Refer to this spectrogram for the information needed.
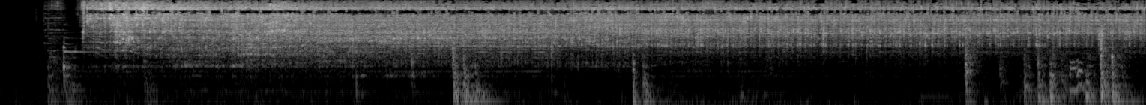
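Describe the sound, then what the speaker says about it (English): Hot olive oil left from frying plantain is drained, giving a continuous hiss and sizzle with scattered clinks and knocks of the pan, close and fairly quiet, with no talking. "So now I'm going to drain the oil because we don't need all this oil."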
